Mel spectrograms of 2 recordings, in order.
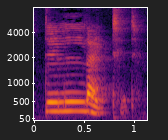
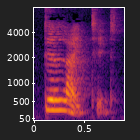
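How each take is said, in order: First: Said in the usual way. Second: "Delighted" said up and louder, falling at the end. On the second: Acted. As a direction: exclaim "Delighted" with glee. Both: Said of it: "it went on".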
